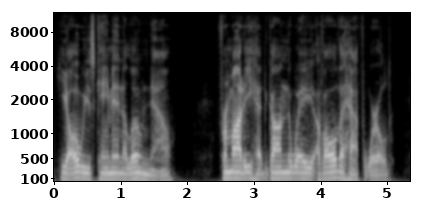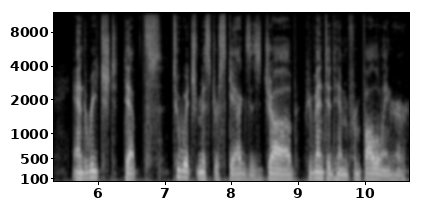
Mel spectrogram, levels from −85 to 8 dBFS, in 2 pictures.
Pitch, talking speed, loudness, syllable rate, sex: 105 Hz, 170 wpm, -20 LUFS, 4.2 syllables/s, male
